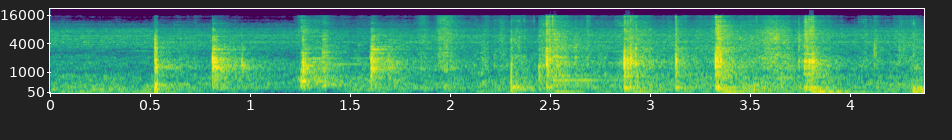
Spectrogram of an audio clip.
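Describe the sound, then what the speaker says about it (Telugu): A knife cuts through a watermelon on a kitchen surface, producing a series of sharp, irregular knocks and thuds close by, spaced about half a second apart, with no voices. "ఇప్పుడు వాటర్ మిల్లన్ కోస్తున్నామండి"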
